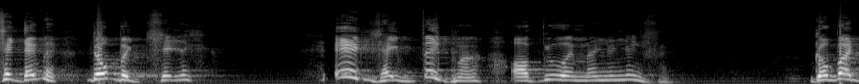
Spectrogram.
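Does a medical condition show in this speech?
Yes: cerebral palsy; talks funny.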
